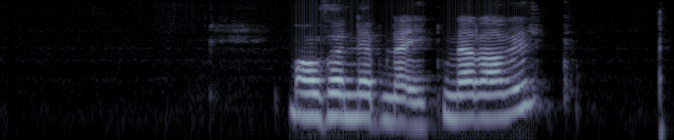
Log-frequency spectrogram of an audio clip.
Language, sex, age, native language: Icelandic, female, 60-69, Icelandic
